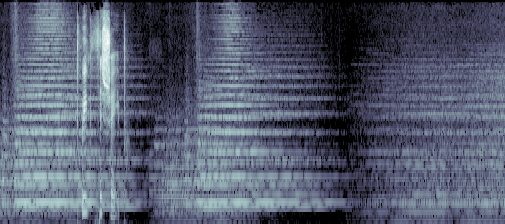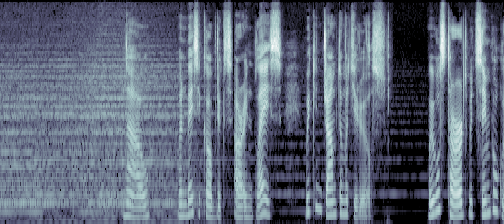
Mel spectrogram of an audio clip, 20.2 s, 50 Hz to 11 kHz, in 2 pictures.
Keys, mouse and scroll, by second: 1.9 Tab, 2.5 ctrl+r, 3.2-14.7 typing, 3.5 right click, 3.7 Tab, 4.0 Tab, 4.4 ctrl+r, 5.5 Tab, 5.6 Tab, 5.9 click, 6.0 Tab, 6.1 click, 7.5 Tab, 8.3 Tab, 8.8 click, 9.8 click, 10.1 Tab, 10.2 Tab, 10.3 click, 10.6 click, 11.1 Tab, 11.2 Tab, 11.3 click, 11.6 Tab, 11.6 Tab, 12.0 right click, 12.2 Tab, 12.3 Tab, 12.4 Tab, 12.6 ctrl+s, 12.8 middle click, 13.0 click, 13.5 middle click, 13.5 Tab, 14.1 ctrl+s, 14.7 ctrl+s, 14.8 middle click, 14.9 ctrl+s, 16.3-18.2 drag, 18.2-20.1 right drag.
